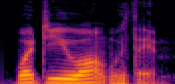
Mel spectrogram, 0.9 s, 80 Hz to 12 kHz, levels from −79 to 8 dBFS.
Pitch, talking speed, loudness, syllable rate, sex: 140 Hz, 410 wpm, -13 LUFS, 8.5 syllables/s, male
